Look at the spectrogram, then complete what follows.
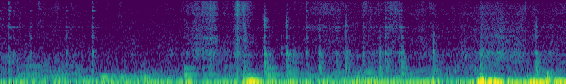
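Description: Cloth-handling sounds as a sock is turned inside out on a cloth-covered table, with a few dull knocks on the table: one about two and a half seconds in and two near the end.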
